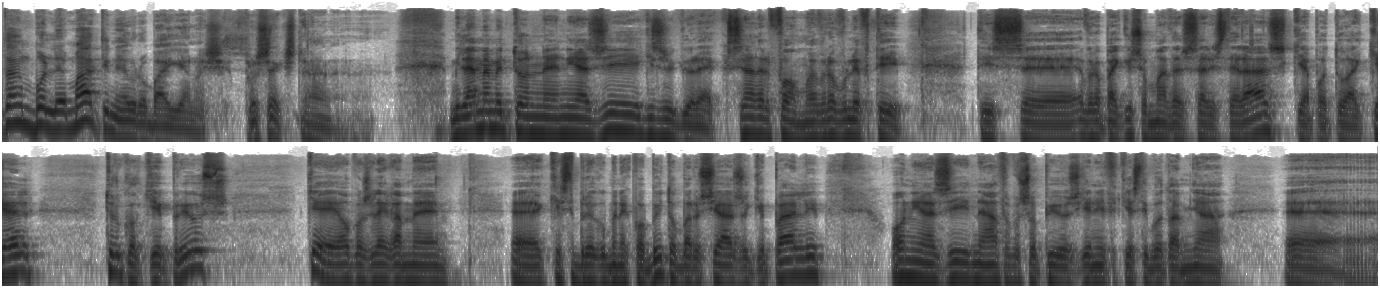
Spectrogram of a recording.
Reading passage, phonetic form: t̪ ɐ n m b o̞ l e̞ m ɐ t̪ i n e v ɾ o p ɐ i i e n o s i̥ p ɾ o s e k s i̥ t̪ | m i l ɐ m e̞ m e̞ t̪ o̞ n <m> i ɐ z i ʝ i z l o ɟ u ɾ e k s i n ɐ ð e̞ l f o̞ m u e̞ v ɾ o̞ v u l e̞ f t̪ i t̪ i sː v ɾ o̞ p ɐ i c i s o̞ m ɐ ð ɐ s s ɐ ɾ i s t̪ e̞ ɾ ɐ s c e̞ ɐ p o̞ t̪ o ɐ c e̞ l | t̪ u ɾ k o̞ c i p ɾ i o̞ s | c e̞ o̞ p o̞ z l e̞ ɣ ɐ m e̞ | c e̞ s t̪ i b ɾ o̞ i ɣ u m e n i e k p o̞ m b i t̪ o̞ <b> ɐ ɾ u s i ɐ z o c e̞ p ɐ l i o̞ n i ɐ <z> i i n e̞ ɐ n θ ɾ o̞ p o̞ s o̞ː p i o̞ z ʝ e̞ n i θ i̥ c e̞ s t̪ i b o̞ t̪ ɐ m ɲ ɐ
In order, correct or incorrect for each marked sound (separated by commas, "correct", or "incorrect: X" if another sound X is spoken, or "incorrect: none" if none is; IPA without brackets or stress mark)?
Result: incorrect: n, correct, correct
